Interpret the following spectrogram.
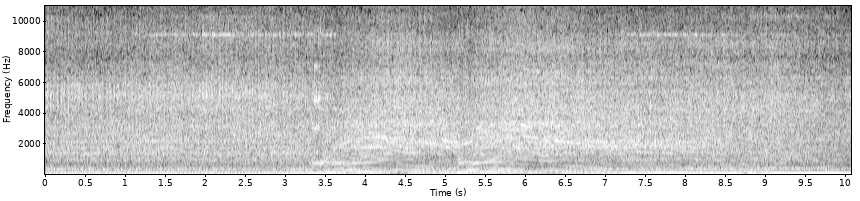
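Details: EFCO two-stroke brush cutter that ran briefly then stopped, after carburetor repair of a fuel leak that stopped the pump diaphragm working; catches after a few seconds, revs rise and fall cleanly, settles to even buzzing idle; running healthy.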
